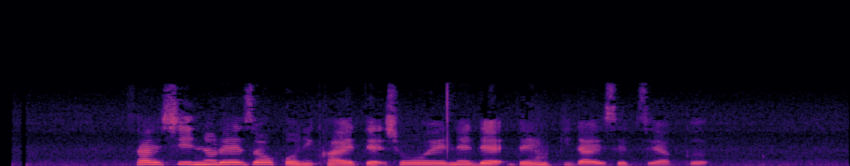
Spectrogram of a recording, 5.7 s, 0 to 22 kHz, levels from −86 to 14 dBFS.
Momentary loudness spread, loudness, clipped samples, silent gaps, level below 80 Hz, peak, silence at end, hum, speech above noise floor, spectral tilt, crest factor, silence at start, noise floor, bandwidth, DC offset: 9 LU; -24 LUFS; under 0.1%; none; -78 dBFS; -8 dBFS; 0.95 s; none; 32 dB; -4.5 dB/octave; 16 dB; 0.9 s; -55 dBFS; 11.5 kHz; under 0.1%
